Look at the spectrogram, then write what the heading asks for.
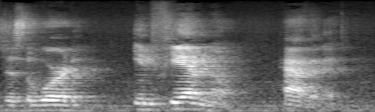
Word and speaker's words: infierno: How many syllables? 4. It's not 4, it's 3. The reason why it's 3 is because 2 of the vowels go together to form a diphthong, okay?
